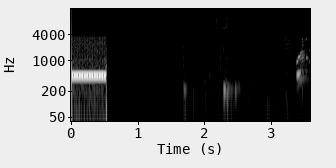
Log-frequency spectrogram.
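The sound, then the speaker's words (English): A loud, steady telephone ring tone sounds for a brief half-second burst at the start as a call is placed for an interview, then cuts off into near silence with faint rustles before a voice begins at the end. “Anytime the phone rings, that's a good sign around here, huh?”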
